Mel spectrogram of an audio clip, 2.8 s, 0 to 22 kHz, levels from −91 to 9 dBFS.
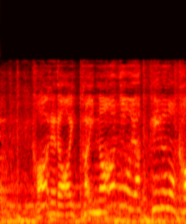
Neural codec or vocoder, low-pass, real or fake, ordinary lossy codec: autoencoder, 48 kHz, 32 numbers a frame, DAC-VAE, trained on Japanese speech; 7.2 kHz; fake; none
